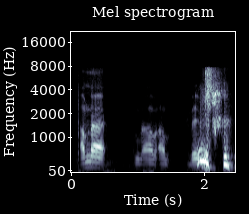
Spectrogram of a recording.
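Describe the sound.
Two short voiced sounds, then a loud sneeze: a rising breathy intake that bursts into a sharp, hissing blast, trailing off in a brief voiced tail.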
